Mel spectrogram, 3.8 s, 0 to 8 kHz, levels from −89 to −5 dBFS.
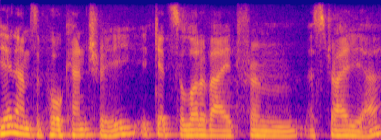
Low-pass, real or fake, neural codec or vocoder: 7.2 kHz; real; none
